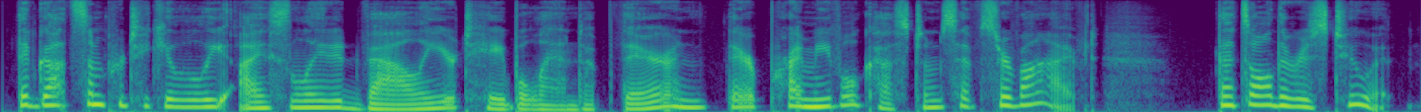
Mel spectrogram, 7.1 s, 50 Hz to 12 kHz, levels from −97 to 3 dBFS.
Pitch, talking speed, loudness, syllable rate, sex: 205 Hz, 185 wpm, -18 LUFS, 6.4 syllables/s, female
